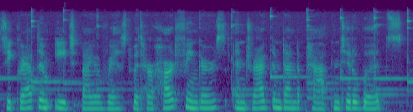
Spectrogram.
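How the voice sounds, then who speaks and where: Over music in the background, a woman speaks at a fairly slow pace with a fairly high pitch. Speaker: storyteller. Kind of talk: gothic horror story reading.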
